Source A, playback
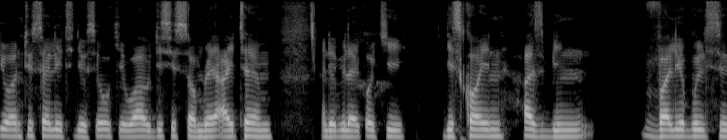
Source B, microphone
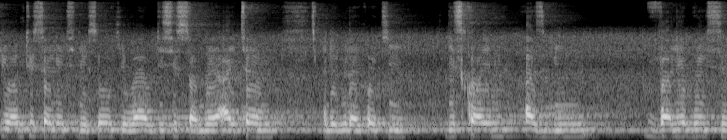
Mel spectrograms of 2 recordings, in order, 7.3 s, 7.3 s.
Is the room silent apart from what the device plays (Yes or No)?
Yes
